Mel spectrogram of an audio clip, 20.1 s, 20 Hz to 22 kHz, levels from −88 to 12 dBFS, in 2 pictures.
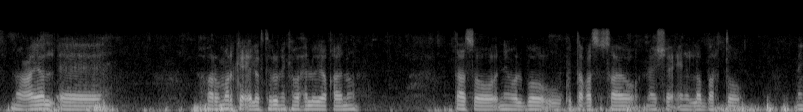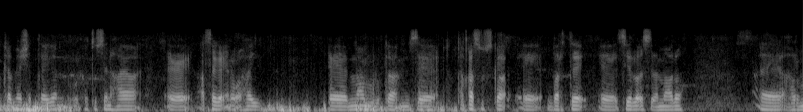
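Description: Speech carried over an HD Voice call, where the AMR wideband coding sounds fairly clean until two AMR rate drops. From 12.90 to 16.48 s, and again from 19.62 s to the end, the voice turns rough and raspy while the bandwidth stays put and nothing cuts out. That points to the network pushing the codec down from around 12.65 kbit/s to its 6.6 kbit/s mode on a weak link.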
